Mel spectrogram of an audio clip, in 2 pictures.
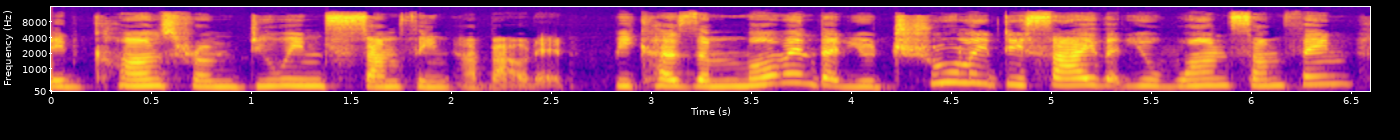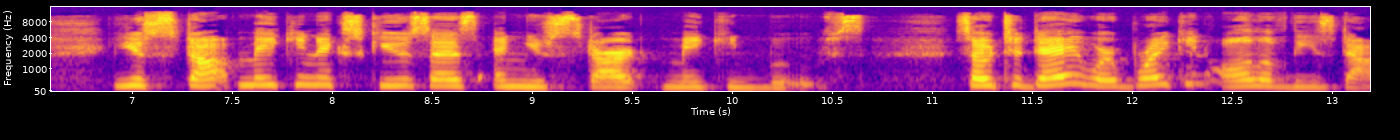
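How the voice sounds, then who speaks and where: The speaker, with a non-native accent, talks at a fairly slow pace with ordinary pitch variation in a dry, close sound with no echo against a quiet background. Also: woman, high pitch for a woman. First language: not English. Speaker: podcast host, HR professional and fitness coach. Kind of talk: solo motivational podcast.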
